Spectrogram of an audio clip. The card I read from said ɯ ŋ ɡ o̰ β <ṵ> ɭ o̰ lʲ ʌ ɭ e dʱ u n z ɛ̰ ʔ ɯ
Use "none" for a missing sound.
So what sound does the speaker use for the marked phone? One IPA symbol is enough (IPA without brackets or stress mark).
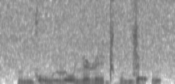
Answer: ṵ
